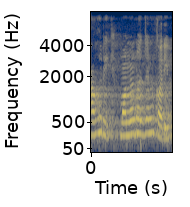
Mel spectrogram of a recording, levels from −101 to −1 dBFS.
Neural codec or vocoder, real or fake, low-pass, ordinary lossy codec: vocoder, 44.1 kHz, 80 mel bands, Vocos; fake; 7.2 kHz; none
